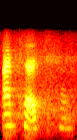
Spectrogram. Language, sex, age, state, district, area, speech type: Bengali, female, 30-45, West Bengal, Kolkata, urban, conversation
